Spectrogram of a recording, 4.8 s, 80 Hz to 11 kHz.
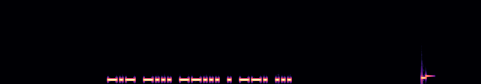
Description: Morse code, heard as a keyed tone, about 40 wpm, 700 Hz. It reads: KB7EGS
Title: USA Call Signs - 4x Character Spacing - 40wpm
